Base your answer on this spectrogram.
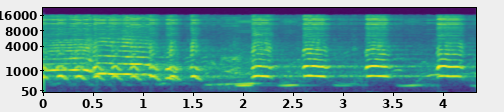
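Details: Siamang mated pair at a zoo in Columbus duetting to establish territory and reinforce their bond; a run of quick yelps gives way to loud whoops repeating roughly every half second over low droning booms.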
